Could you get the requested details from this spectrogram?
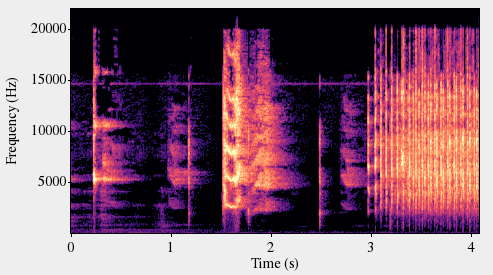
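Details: Lovebird ticking and then breaking into ngekek while calling a rival: a few isolated high chips and a harsh squawk, then a fast, shrill chattering trill.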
